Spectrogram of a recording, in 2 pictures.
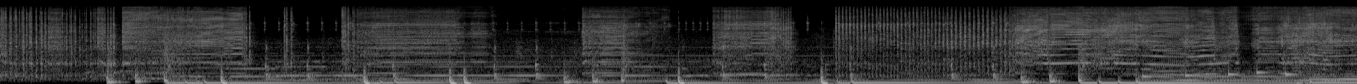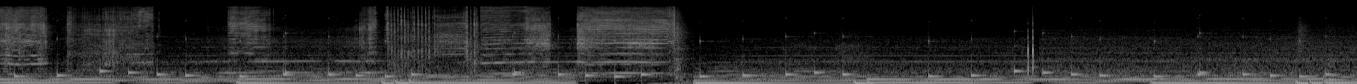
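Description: Background music with steady bass notes, over a rough, drill-like buzzing rattle of a paper strip being slapped by the spinning blades of a small PC fan; the buzzing stops about twenty seconds in and only the music is left.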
